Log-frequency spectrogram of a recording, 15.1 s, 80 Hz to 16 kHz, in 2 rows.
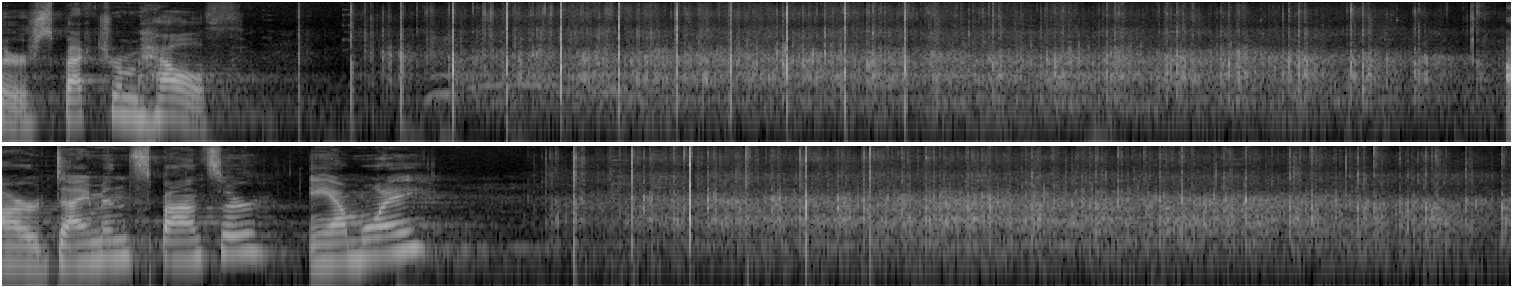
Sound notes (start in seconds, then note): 1.5 applause; 10.1 applause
